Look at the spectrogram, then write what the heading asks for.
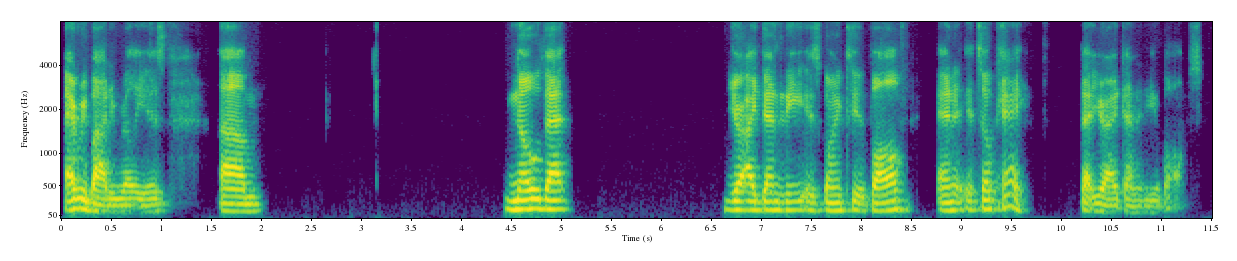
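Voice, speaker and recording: A man giving reflective advice as a guest speaker, in a halting way that repeats words as he thinks. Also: mid-range voice, darkish tone. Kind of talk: reflective advice in an informal talk.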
